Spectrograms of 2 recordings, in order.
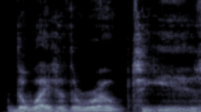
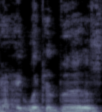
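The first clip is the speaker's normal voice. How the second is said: very high, high-pitched shouting yell; 10 semitones higher, 3 dB louder than usual. Retelling a man burning money during an argument: imitating someone yelling. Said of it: "And he's yelling".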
